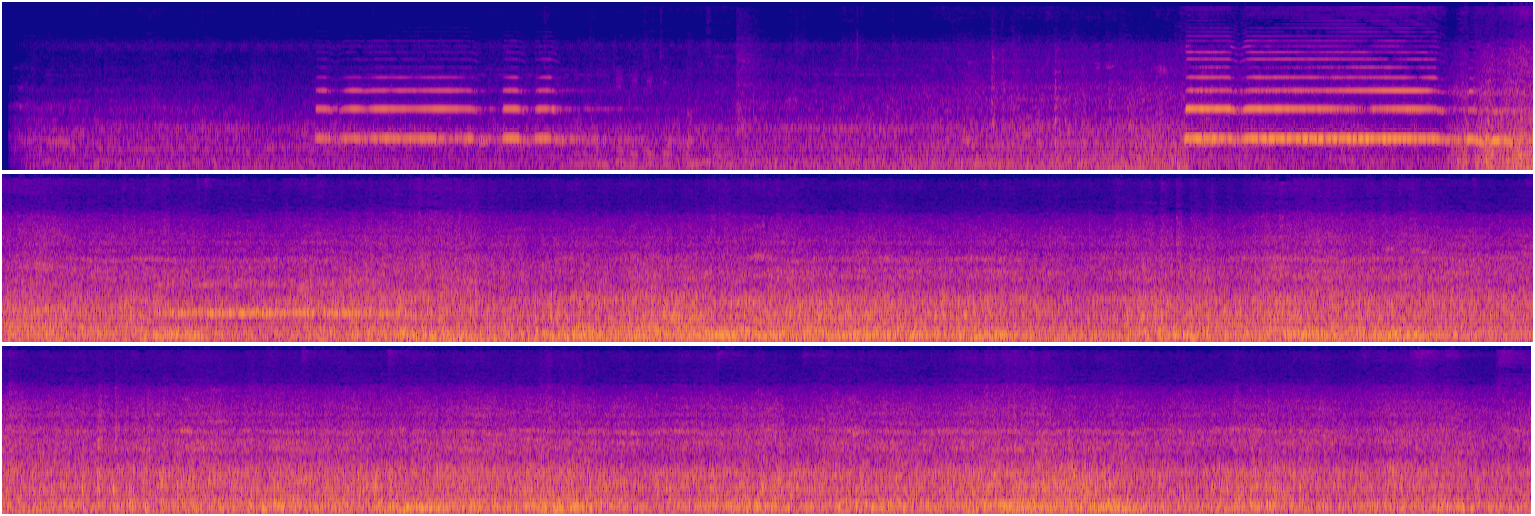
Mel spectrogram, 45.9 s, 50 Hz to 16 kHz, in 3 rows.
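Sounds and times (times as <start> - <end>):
train passing with clickety-clack: 0.1 - 45.9
train horn blast: 3.1 - 6.1, 11.8 - 15.3.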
